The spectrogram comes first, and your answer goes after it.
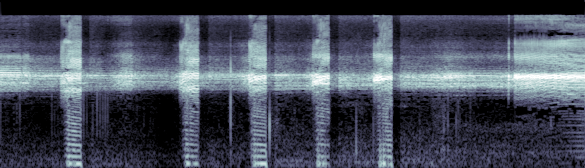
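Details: A cicada in the Macuiltépetl Ecological Park, Veracruz, Mexico, during a mass emergence after rains softened the soil, holds a steady, high, shrill buzz, broken now and then by short harsh bursts.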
